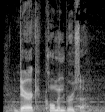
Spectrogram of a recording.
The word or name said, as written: DEREK COLMAN-BRUSA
